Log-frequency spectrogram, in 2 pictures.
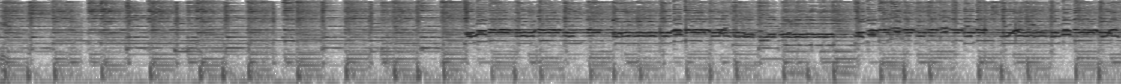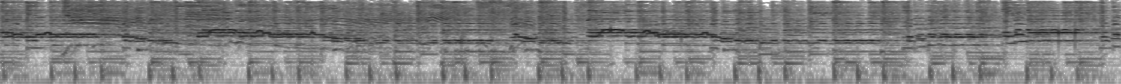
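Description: An Ecuadorian Andean folk song, recorded with a Peruvian group, plays throughout, with a bright, wavering melody line rising and falling over a dense, steady strummed and percussive accompaniment, loud and continuous with no talking.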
